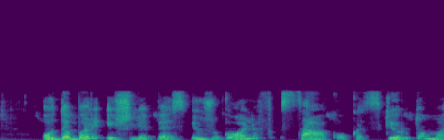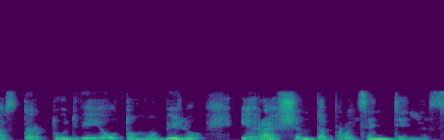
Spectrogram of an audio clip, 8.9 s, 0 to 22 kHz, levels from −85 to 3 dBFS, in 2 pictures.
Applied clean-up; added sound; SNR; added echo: none; none; none; none.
